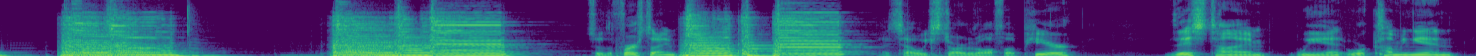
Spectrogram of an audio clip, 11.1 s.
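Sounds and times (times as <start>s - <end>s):
distorted electric guitar hammer-on runs landing on low E string: 0.0s - 4.0s, 5.1s - 6.6s
speech: 4.4s - 5.9s, 6.6s - 11.0s.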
